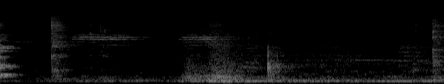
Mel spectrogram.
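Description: Two faint knocks of a serving spoon against a ceramic bowl as onion sabzi is spooned in, over a faint low hum.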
